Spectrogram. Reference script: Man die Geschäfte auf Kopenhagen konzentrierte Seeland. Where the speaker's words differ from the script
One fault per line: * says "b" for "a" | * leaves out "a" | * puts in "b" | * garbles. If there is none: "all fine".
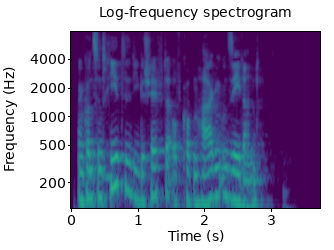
* puts in "konzentrierte"
* says "und" for "konzentrierte"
